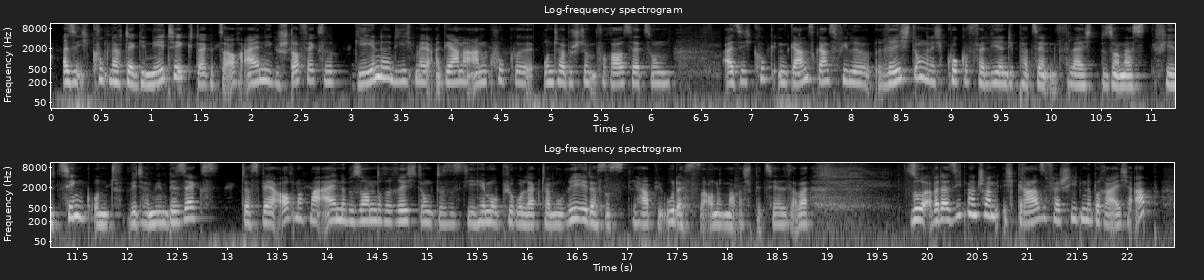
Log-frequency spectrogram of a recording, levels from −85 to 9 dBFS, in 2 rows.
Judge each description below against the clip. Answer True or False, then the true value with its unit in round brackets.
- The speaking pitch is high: True (195 Hz)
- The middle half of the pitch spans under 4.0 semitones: True (3.5 semitones)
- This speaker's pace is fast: True (200 wpm)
